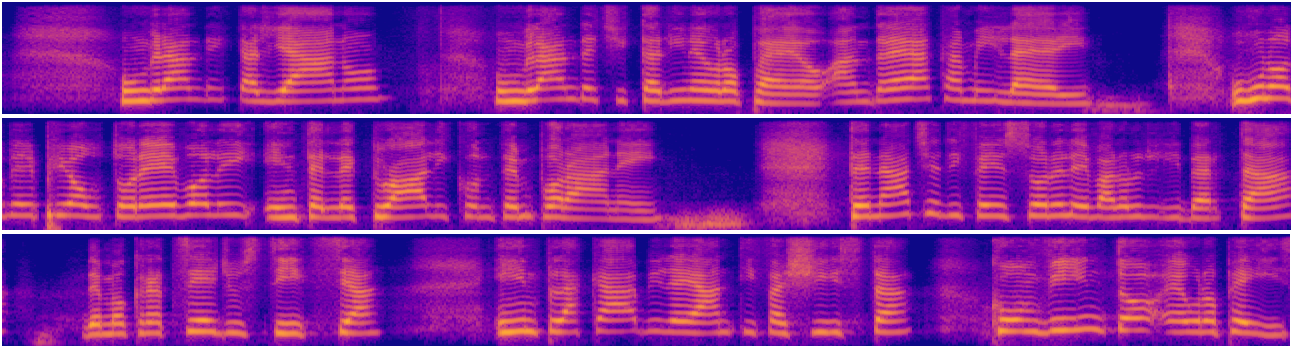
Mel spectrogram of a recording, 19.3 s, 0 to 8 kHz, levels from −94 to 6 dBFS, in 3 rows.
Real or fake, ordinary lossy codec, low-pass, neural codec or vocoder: fake; none; 7.2 kHz; codec, 16 kHz in and 24 kHz out, 0.9 kbps, LongCat-Audio-Codec, fine tuned four codebook decoder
